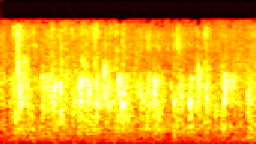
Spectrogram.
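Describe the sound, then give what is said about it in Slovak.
An audience claps in dense, steady applause that stays level and unbroken from start to finish, with no voices standing out. “Dobre, ďakujeme, zatlieskajte im.”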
